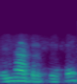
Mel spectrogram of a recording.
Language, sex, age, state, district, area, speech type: Tamil, male, 18-30, Tamil Nadu, Viluppuram, urban, conversation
